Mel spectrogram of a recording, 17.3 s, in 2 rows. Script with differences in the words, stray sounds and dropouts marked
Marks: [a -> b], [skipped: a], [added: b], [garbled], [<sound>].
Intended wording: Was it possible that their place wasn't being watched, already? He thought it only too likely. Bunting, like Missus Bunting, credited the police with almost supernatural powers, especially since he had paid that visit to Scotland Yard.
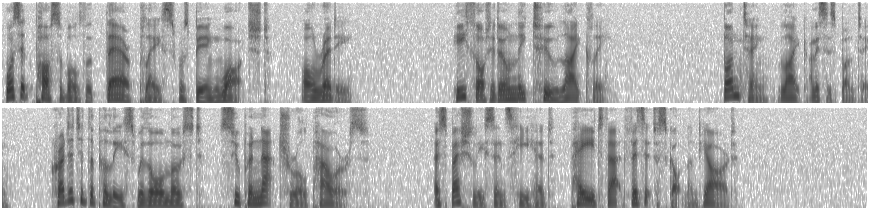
Was it possible that their place [wasn't -> was] being watched, already? He thought it only too likely. Bunting, like Missus Bunting, credited the police with almost supernatural powers, especially since he had paid that visit to Scotland Yard.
